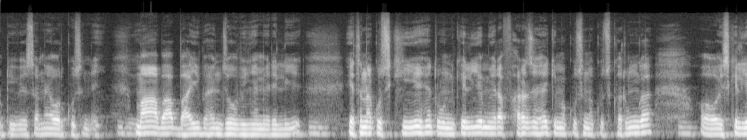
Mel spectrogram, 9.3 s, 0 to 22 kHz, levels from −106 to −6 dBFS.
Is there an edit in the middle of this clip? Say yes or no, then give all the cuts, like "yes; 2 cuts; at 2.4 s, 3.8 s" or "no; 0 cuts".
no; 0 cuts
